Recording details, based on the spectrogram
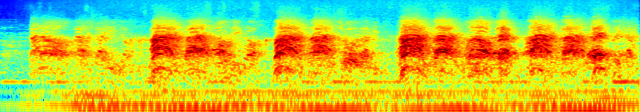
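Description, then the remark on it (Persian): Prisoners in Evin Prison chant and shout in loud unison: repentant members of the Mojahedin-e Khalq sing an anthem praising Ayatollah Khomeini while others across the hall shout death slogans against his opponents, voices rising and falling in steady rhythmic bursts of repeated phrases, with short pauses between louder surges. “در این صحنه عده‌ای از توابین سازمان مجاهدین خلق در زندان اوین سرودی در تجلیل آیت الله خمینی می‌خوانند و اون طرف سالن تعداد دیگری از زندانی‌ها فریاد مرگ علیه مخالفین آیت الله سر می‌دهن.”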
